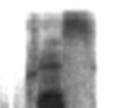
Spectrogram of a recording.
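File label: "cress", Indian English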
